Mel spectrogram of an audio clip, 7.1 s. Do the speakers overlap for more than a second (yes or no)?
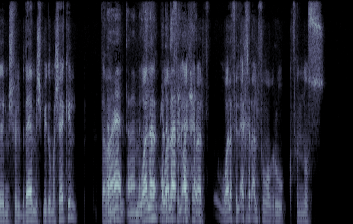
yes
